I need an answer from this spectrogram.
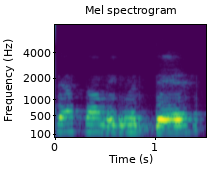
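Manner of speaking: usual speaking voice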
